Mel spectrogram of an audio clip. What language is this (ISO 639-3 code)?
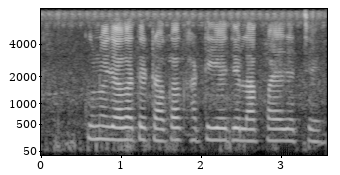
ben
